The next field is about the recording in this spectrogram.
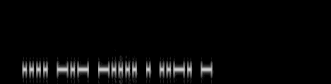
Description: Morse code, heard as a keyed tone, about 36 wpm, 700 Hz. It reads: HK6EFT
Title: DXCC-100 Call Signs - 6 Characters - 35wpm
